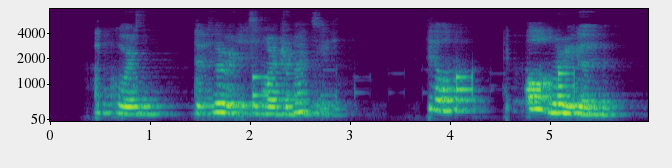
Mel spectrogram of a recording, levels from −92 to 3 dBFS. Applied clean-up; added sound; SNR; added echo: neural mask model DeepFilterNet 3.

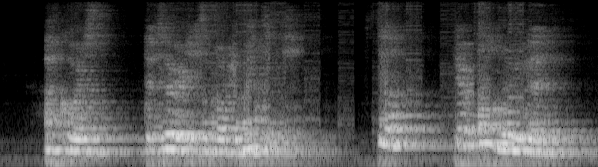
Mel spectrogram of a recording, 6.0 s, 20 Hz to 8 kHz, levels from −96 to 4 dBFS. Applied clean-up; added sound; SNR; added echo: neural separator model SepFormer DNS4.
